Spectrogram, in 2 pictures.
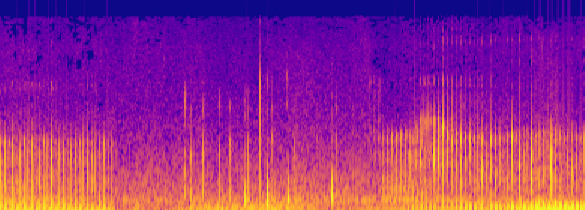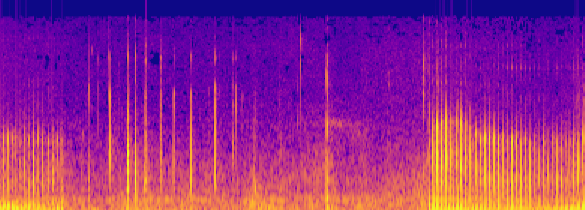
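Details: Close cat purr with a rhythmic low throb, fading to a softer rumble midway while crisp clicking sounds pile up, then a loud purring bout returns near the end.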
